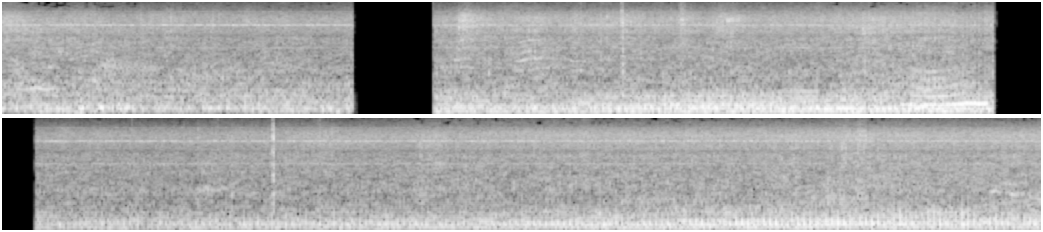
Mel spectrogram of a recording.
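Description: Outdoor background noise: indistinct voices over a steady low rumble like passing traffic, with a thin high steady tone. The sound drops out to silence twice, for about half a second each time, a little after two seconds and a little after six seconds.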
